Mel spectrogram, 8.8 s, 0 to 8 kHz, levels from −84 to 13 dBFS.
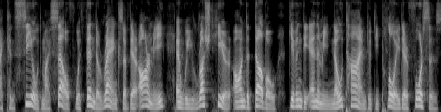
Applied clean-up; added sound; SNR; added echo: none; none; none; none.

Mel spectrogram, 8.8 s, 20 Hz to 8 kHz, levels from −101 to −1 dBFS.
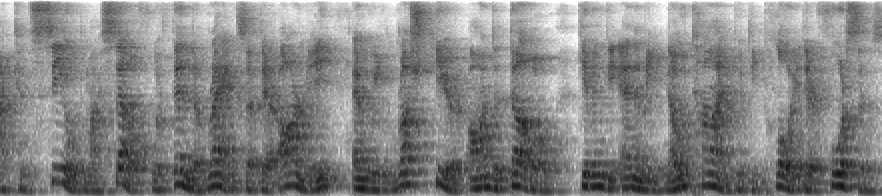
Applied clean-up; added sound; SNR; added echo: none; none; none; reverberation time 0.5 s.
